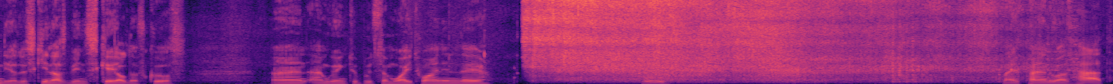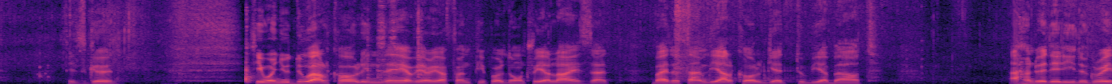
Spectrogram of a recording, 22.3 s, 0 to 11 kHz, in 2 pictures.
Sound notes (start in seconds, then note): 5.1 wine sizzling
